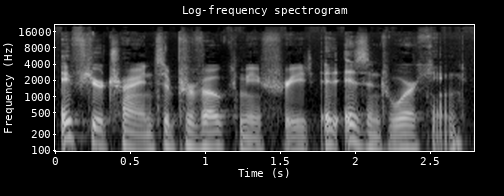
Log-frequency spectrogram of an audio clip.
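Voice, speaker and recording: A man's voice: fairly low pitch, moderate pace, bright, forceful tone, no room sound. An actor playing a devout, defiant young male captive in an audio drama, speaking with dry control.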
